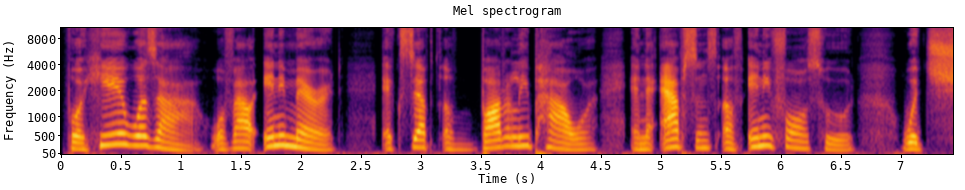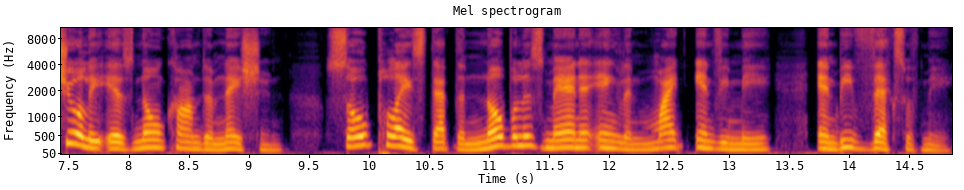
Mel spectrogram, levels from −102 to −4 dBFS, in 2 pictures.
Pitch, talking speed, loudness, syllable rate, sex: 175 Hz, 155 wpm, -23 LUFS, 4.2 syllables/s, female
